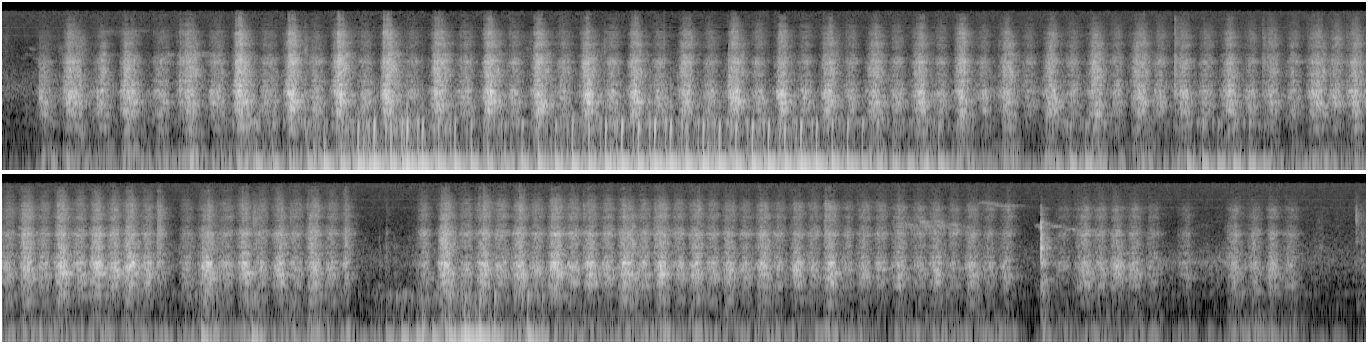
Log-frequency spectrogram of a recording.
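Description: Coping saw cutting through a wooden board in quick, even strokes, removing the waste from between dovetails. The sawing is loudest in the first third and stops briefly twice around the middle and once near the end.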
